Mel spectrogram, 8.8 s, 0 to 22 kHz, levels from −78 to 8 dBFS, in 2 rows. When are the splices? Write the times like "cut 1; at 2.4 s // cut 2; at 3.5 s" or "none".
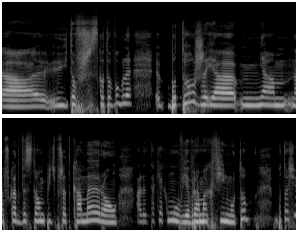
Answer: cut 1; at 7.9 s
